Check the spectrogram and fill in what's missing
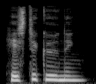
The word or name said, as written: hestegødning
